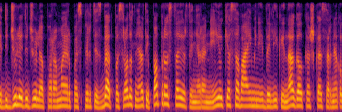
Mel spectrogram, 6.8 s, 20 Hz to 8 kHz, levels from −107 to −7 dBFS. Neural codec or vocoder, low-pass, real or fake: none; 7.2 kHz; real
